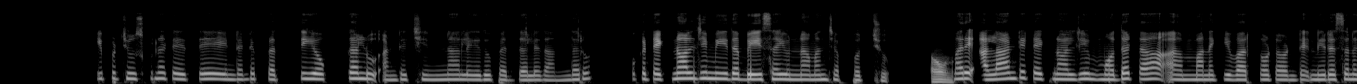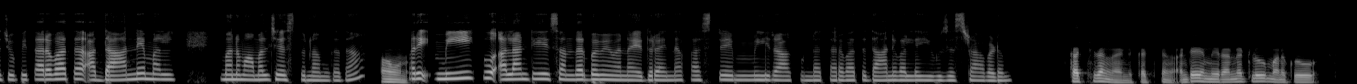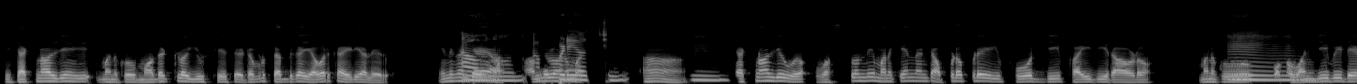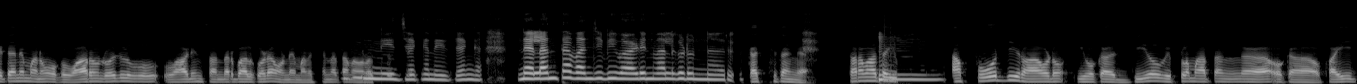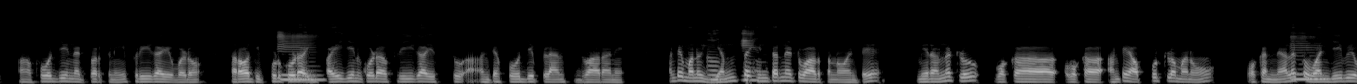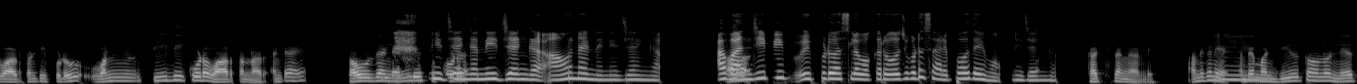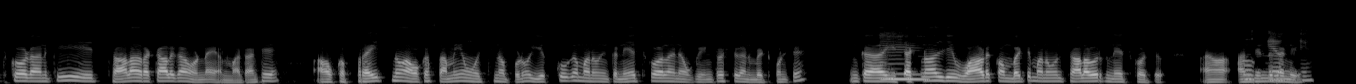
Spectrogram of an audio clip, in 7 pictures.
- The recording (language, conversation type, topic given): Telugu, podcast, మీరు మొదట టెక్నాలజీని ఎందుకు వ్యతిరేకించారు, తర్వాత దాన్ని ఎలా స్వీకరించి ఉపయోగించడం ప్రారంభించారు?
- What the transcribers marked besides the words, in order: in English: "టెక్నాలజీ"; in English: "బేస్"; in English: "టెక్నాలజీ"; in English: "వర్క్‌అవుట్"; in English: "ఫస్ట్ టైమ్"; in English: "యూజెస్"; in English: "టెక్నాలజీ"; in English: "యూజ్"; in English: "టెక్నాలజీ"; in English: "ఫోర్ జీ ఫైవ్ జీ"; in English: "వన్ జీబీ డేటాని"; giggle; in English: "వన్ జీబీ"; gasp; other background noise; in English: "ఫోర్ జీ"; in English: "ఫైవ్"; in English: "ఫోర్ జీ నెట్‌వర్క్‌ని ఫ్రీగా"; in English: "ఫైవ్ జీని"; in English: "ఫ్రీగా"; in English: "ఫోర్ జీ ప్లాన్స్"; in English: "ఇంటర్నెట్"; in English: "వన్ జీబీ"; in English: "వన్ టీబీ"; in English: "థౌసండ్ ఎంబీస్"; chuckle; in English: "వన్ జీబీ"; tapping; in English: "ఇంట్రెస్ట్"; in English: "టెక్నాలజీ"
